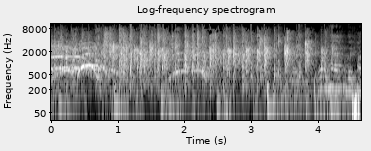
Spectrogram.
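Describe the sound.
An audience breaks into loud, dense applause that stays steady the whole time, with scattered cheers and excited voices rising through the rapid crackle of many hands clapping.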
